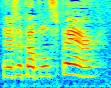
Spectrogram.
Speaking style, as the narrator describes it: exclaimed Uncle Parker

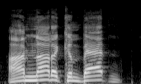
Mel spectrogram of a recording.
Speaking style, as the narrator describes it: he said, loudly but in a steady voice

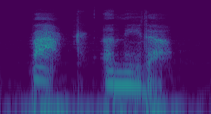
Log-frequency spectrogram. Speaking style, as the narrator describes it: she whispered

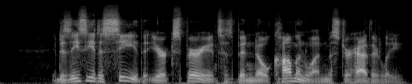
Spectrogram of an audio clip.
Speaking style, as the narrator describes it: said he

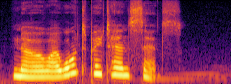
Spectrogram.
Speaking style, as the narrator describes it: said the lady, coldly

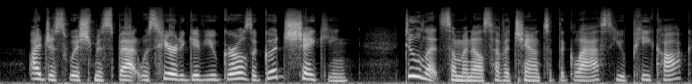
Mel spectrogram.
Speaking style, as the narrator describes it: exclaimed Molly Loo

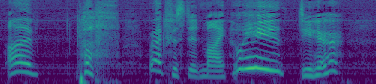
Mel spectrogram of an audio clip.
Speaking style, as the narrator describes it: replied Jog pompously

